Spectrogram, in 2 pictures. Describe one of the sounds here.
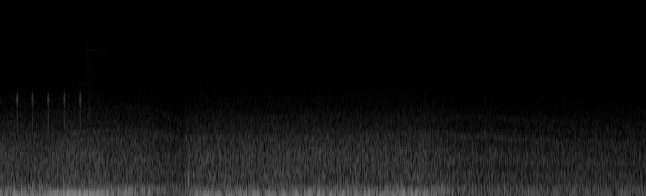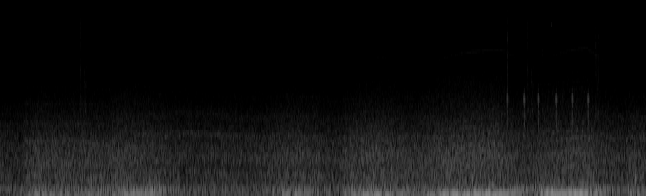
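A turn signal ticks in quick, even clicks.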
